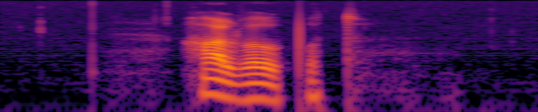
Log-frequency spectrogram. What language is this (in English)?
Swedish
